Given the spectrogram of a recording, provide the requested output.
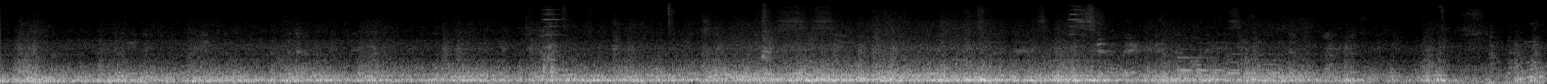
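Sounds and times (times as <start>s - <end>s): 
6600 series train running: 0.0s - 15.4s.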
